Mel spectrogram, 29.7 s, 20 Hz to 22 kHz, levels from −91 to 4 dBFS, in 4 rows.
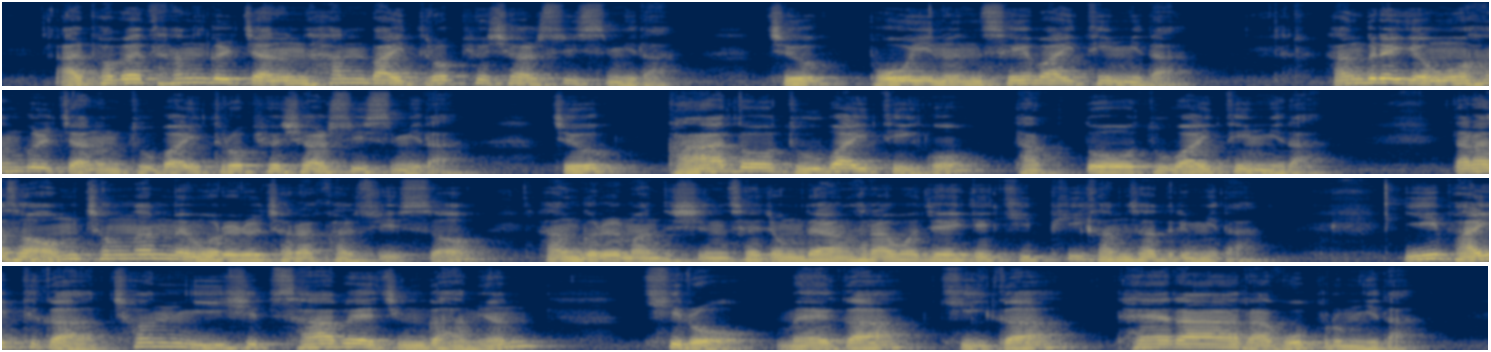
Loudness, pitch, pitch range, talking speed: -23 LUFS, 140 Hz, 125-155 Hz, 270 characters per minute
